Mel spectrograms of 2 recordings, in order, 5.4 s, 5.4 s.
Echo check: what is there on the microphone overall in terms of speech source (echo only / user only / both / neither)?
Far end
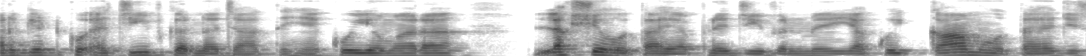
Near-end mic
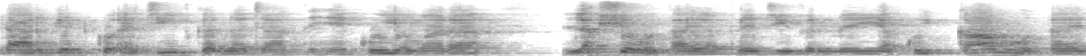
echo only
